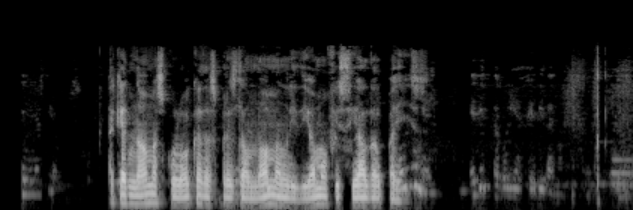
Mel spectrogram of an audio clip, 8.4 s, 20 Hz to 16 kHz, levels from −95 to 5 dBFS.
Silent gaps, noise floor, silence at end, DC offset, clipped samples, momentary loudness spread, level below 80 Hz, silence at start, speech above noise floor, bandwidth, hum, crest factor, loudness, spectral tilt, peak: none; -75 dBFS; 0.2 s; under 0.1%; under 0.1%; 18 LU; -60 dBFS; 0.3 s; 53 dB; 8 kHz; none; 22 dB; -23 LUFS; -6 dB/octave; -4 dBFS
